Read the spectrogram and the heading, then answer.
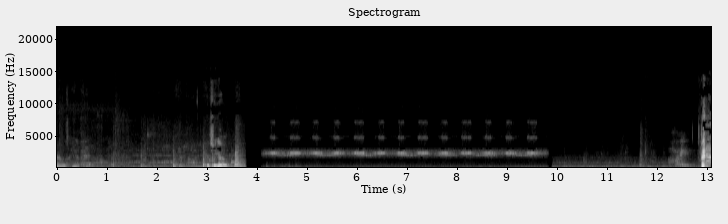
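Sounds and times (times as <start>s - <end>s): cricket chirping: 4.1s - 9.8s.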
